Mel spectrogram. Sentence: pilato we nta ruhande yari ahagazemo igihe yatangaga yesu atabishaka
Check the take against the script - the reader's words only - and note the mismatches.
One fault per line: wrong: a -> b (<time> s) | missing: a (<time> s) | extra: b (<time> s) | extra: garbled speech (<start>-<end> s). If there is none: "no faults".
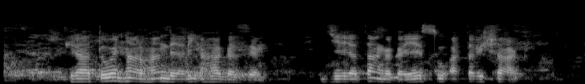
no faults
